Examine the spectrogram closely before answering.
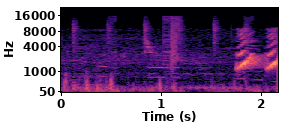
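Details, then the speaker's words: Cobra car alarm that locked and unlocked silently with doors closed, restored by pressing lock and unlock together until it sounds: two quick rising electronic chirps over street noise; siren working normally again. "pagka tumunog na ganon pag ano pindot niyo meron ng siyang tunog aan may alarm na uli siya"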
